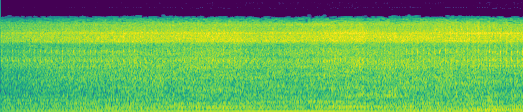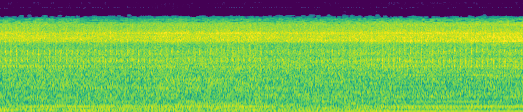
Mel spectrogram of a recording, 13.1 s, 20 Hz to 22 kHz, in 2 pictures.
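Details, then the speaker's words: Isuzu 4BD2T turbo diesel at initial startup, warming up until the thermostat opens: even clatter at steady idle, regular rhythm, no misses or heavy knock; good oil pressure, normal. "man it feels good to hear this thing running finally"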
